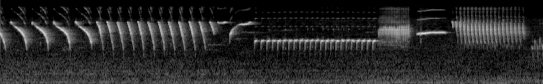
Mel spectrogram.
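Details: A Russian canary in flute song delivers a fast series of falling sweeps, then a level pulsed trill, a buzzy burst, a pure whistle and another harsh buzz, all loud and close.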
